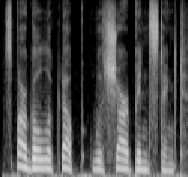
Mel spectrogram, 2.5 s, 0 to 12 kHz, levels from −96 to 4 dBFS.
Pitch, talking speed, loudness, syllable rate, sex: 170 Hz, 145 wpm, -18 LUFS, 3.7 syllables/s, male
